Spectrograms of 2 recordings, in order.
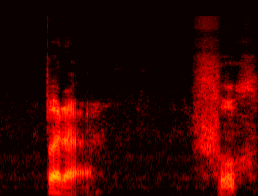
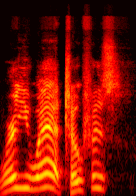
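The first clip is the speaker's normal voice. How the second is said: much higher, louder, playful hollering at a friend; teasing call-out; 7 dB louder than usual. Real, not acted. Streamer hollering at absent buddy Toofus, teasing. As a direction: rib him loudly, half joking.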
